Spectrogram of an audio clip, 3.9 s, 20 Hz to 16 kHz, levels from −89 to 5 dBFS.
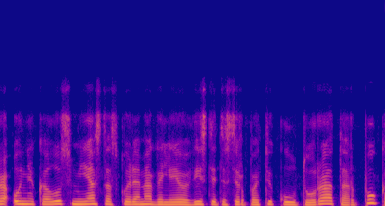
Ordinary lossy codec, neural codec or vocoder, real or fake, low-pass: Opus, 32 kbps; codec, 16 kHz, 2 kbps, FunCodec, trained on Chinese and English, 25 frames a second; fake; 7.2 kHz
